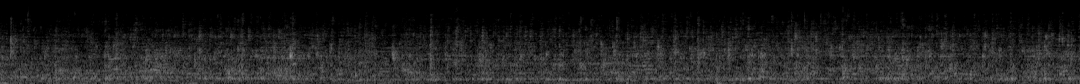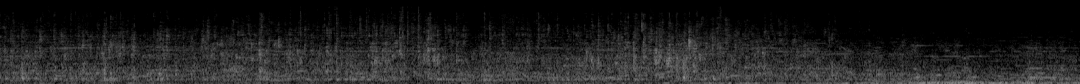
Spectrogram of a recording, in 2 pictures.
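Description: A thin stream of spring water running from a metal spout into a water-filled stone basin, a steady splashing trickle.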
